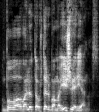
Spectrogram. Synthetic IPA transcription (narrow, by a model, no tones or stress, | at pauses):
bʊʋoːʋɐlʲʊt̪ɐʊʒʲd̪ʲɪrboːmɐɪʒʲʋʲeːɾʲiɛno̰s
